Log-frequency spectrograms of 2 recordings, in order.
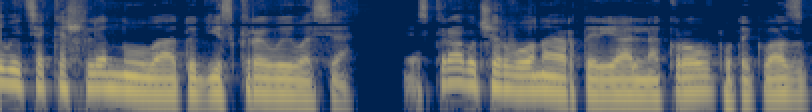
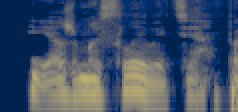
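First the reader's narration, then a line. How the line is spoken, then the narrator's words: Contemptuous whisper. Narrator (Ukrainian): презирливо прошепотіла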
